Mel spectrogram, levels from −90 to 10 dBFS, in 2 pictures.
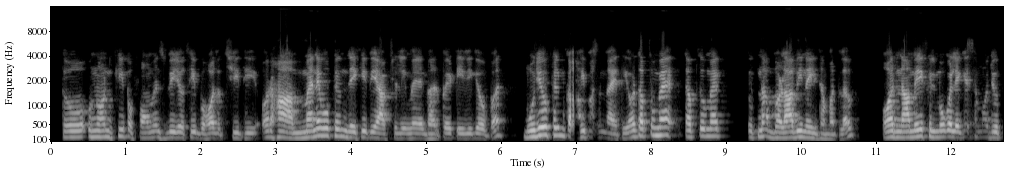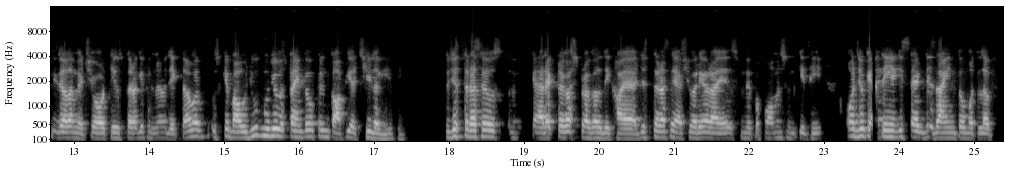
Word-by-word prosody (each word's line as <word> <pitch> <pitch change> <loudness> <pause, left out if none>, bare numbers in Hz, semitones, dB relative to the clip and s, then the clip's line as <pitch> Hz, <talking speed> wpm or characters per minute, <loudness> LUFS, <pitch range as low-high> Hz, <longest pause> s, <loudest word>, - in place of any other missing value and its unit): तो 165 0 -1
उन्होंन 170 0 -2
की 185 - -6
परफ़ॉरमेंस 145 0 -6
भी 155 -1 -2
जो 150 -1 -3
थी 155 - -4
बहुत 135 +2 -2
अच्छी 145 - -11
थी। 135 +1 -11
और 160 +2 -3
हाँ, 150 -3 +6
मैंने 160 +7 +2
वो 205 0 +4
फ़िल्म 185 -3 -2
देखी 155 +1 -1
थी 150 - -2
एक्चुअली 130 +1 -6
में 130 -1 -4
घर 125 0 -4
पे 135 -1 -4
टीवी 130 0 -8
के 135 - -4
ऊपर, 130 +10 -4 0.3
मुझे 175 +5 +4
वो 225 - +8
फ़िल्म 210 -1 0
काफ़ी 170 - -2
पसंद 155 -3 -15
आई 125 - +1
थी। 135 +3 -12
और 165 +3 +1
तब 195 0 +3
तो 215 - -3
मैं, 215 +1 +5 0.2
तब 175 0 0
तो 195 - -1
मैं 190 0 0 0.4
उतना 175 +4 -3
बड़ा 150 +1 +6
भी 165 +2 +1
नहीं 150 -4 -1
था 125 - -7
मतलब। 125 - -6 0.4
और 165 0 +4
ना 155 0 +5
मेरी 175 +3 +3
फ़िल्मों 165 0 -1
को 175 - +4
लेके 160 -1 0
समझ 160 -1 -18
उतनी 150 +1 -7
ज़्यादा 155 0 +4
मैच्योर 140 0 +1
थी। 145 - -1
उस 140 0 -9
तरह 145 0 +4
की 150 - -6
फ़िल्में 145 -1 -13
में 145 - -10
देखता 130 +5 -1
बट 185 +1 0
उसके 175 +4 -6
बावजूद 160 +8 +2
मुझे 200 0 +4
उस 180 -2 +3
टाइम 170 -3 +3
पे 175 - -1
वो 180 - 0
फ़िल्म 175 -1 -4
काफ़ी 145 +4 +2
अच्छी 160 - -3
लगी 130 -3 -2
थी। 125 -2 -23 0.6
तो - - -8
जिस 185 0 +1
तरह 170 -2 +6
से 180 +1 +1
उस 170 0 +1 0.2
कैरेक्टर 145 +3 +1
का 160 - +6
स्ट्रगल 150 -2 +1
दिखाया 135 -2 +3
है, 125 - 0
जिस 150 0 -8
तरह 160 -2 +4
से 170 +1 -3
ऐश्वर्या 150 +1 0
राय 140 -1 +4
है 140 - -3
उसमें 140 +1 -13
परफ़ॉर्मेंस 145 +2 -8
उनकी 140 0 -11
थी। 135 +1 -12 0.3
और 190 -1 +2
जो 195 +1 +3
कहते 175 -1 +2
है 170 - +3
की 170 - -4
सेट 165 -1 +2
डिज़ाइन 145 -1 +1
तो 145 0 -2
मतलब 140 -1 -2
155 Hz, 245 wpm, -23 LUFS, 140-170 Hz, 0.6 s, वो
